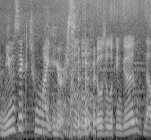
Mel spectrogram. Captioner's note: both chuckling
